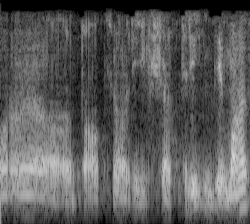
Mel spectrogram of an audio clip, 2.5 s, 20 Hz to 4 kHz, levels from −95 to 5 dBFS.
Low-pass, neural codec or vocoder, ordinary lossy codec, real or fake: 3.6 kHz; vocoder, 22.05 kHz, 80 mel bands, HiFi-GAN; MP3, 32 kbps; fake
